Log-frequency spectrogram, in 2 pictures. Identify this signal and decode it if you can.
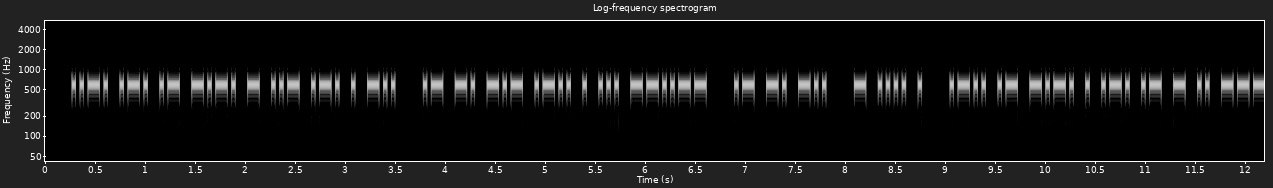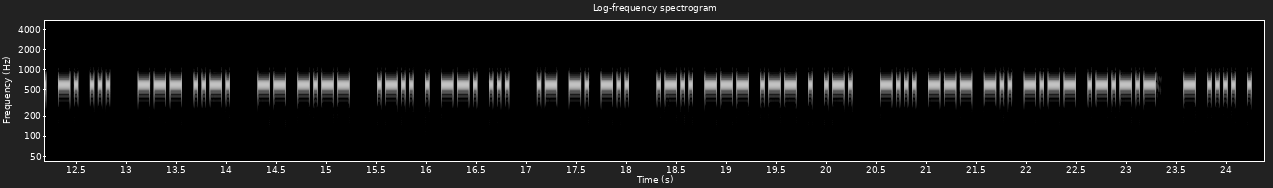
Morse code, heard as a keyed tone, about 30 wpm, 600 Hz. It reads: FRACTURED ANKLES, AND THE LACERATIONS OF MY LEGS AND LOWER BODY. THE
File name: learning center / tower trouble / tower trouble 30wpm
